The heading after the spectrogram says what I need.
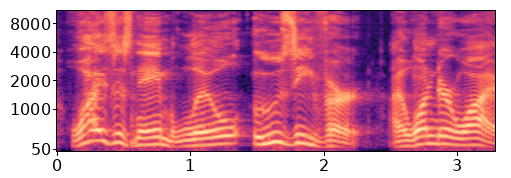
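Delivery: ordinary delivery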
